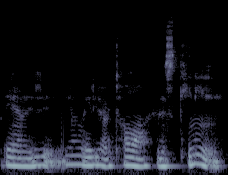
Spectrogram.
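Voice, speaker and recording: A man's voice: on the high side, fairly even intonation, unhurried, warm tone. A man hosting a casual social media live, reading out viewer comments and answering them in a teasing, joking, chatty way over a phone mic. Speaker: live-stream host.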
